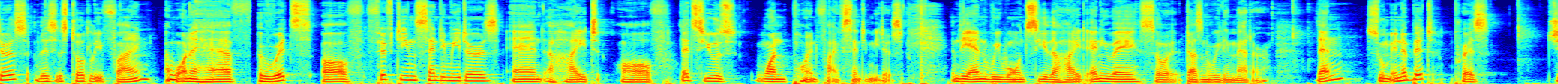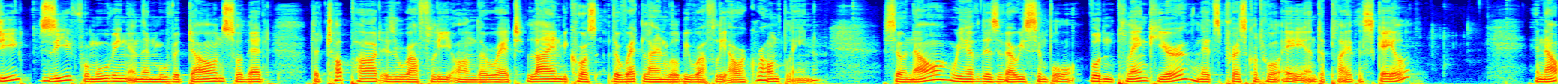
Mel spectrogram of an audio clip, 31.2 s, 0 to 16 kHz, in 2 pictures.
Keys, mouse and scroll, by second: 3.2 KP_1, 3.6 5, 4.2 Return, 6.8 Return, 8.7 scroll up 1, 9.7 middle click, 11.1 scroll down 1, 11.9 middle click, 12.9 KP_1, 13.6 scroll up 1, 15.4 g, 15.8 z, 21.2 shift+middle click, 22.9 scroll down 1, 23.8 middle click, 24.1 scroll down 1, 24.6 shift+middle click, 26.4 shift+middle click, 28.0 ctrl+a, 29.8 n, 30.2 scroll, 30.3 scroll down 1, 30.6 middle click.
